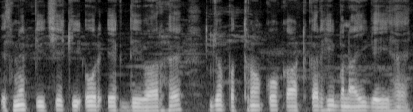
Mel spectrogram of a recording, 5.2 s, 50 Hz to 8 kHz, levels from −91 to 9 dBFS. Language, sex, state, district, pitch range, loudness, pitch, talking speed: Hindi, male, Uttar Pradesh, Lalitpur, 100-115 Hz, -17 LUFS, 110 Hz, 185 wpm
